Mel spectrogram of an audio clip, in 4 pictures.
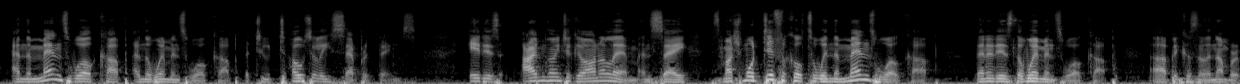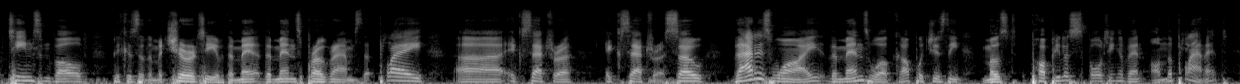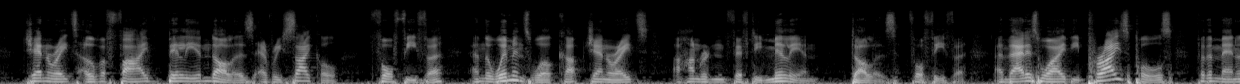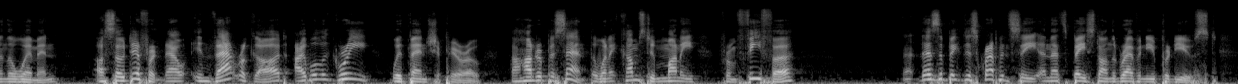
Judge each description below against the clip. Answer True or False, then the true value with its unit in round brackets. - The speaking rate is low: False (185 wpm)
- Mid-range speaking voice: False (125 Hz)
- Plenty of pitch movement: True (5.8 semitones)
